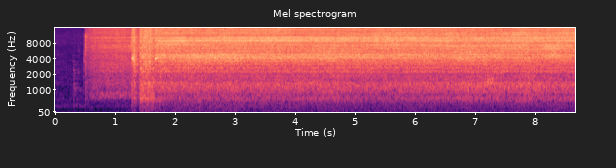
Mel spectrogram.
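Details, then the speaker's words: A 40 amp plasma cutter turned back to 15 amps at 40 psi gives a sharp click, then a harsh steady hiss without surging; it cuts quite slowly and not completely through; low-amperage cutting. "yeah it'll come quite slow but it's still cutting it so so well i would have laid money on that that wouldn't have cut that"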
